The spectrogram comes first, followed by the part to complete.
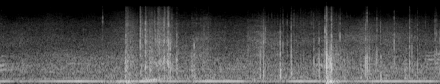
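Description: Handling noise as a bag of frozen chicken wings is pulled from a freezer case: a run of rustles and clicks, then one sharp knock about three seconds in, over a steady low hum.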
